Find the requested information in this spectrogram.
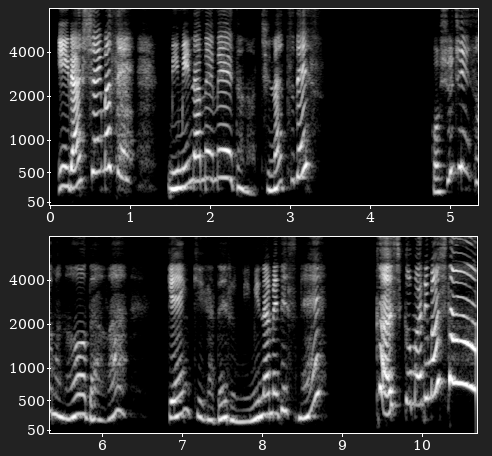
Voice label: いらっしゃいませ, ASMR

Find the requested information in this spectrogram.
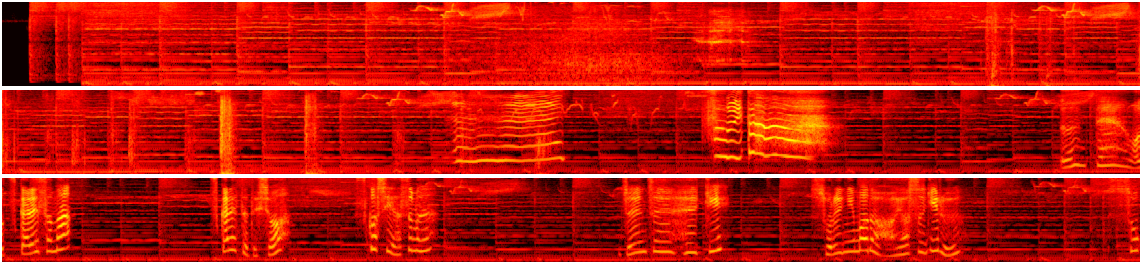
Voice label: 散策, ASMR

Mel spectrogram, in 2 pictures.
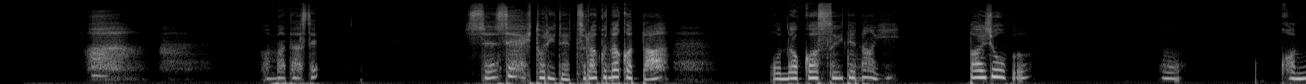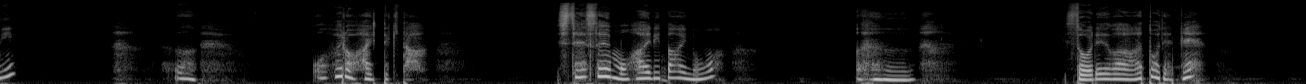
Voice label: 密やかなお泊り (右耳)

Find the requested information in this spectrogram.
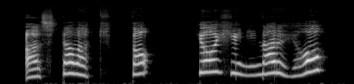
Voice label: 励ましボイス

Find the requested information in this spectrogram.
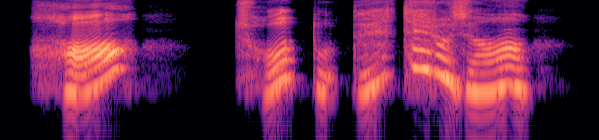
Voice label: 女の子台詞

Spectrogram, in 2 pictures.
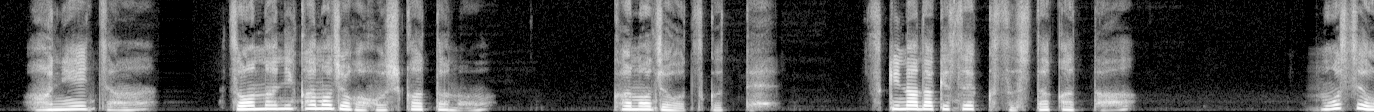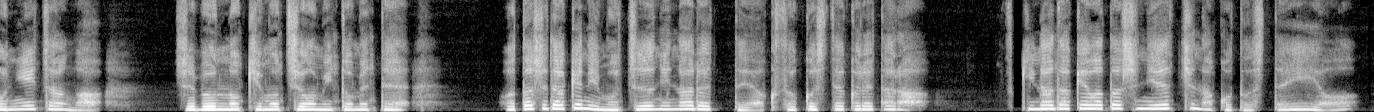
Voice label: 妹 台詞

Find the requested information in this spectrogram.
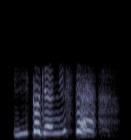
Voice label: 彼女の電話台詞, ASMR

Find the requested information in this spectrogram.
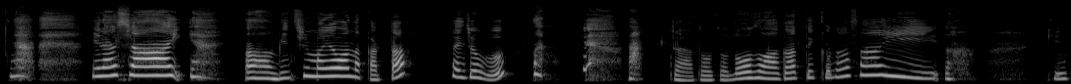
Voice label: アドリブボイスドラマ モノラル; 貴方をお出迎え

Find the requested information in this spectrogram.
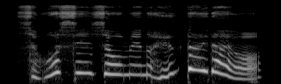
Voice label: mob女子台詞

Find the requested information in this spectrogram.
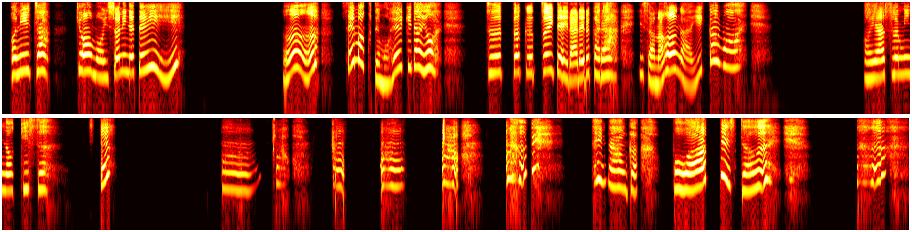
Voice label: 長女 おやすみボイス

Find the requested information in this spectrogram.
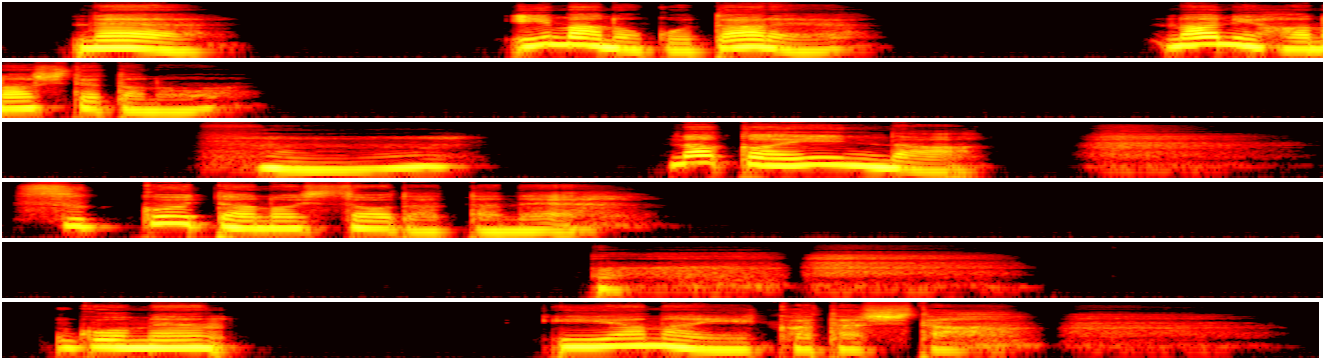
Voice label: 恋人ボイス 女子高生

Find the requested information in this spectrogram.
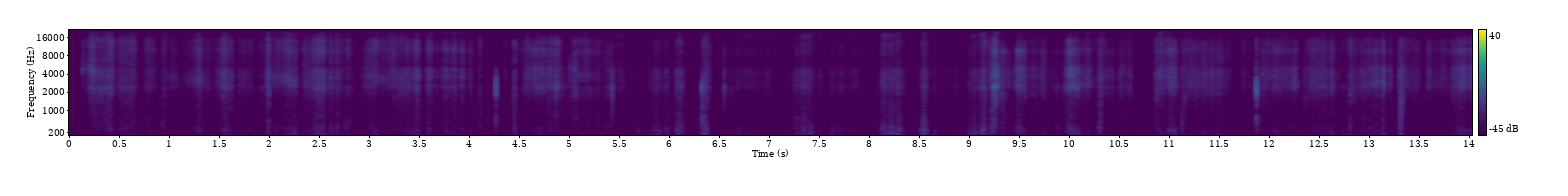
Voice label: うっとり耳かき（左）（秒針音無し）; お屋敷づとめ。Vol.5―一之瀬梨蘭 リラクゼーション岩盤浴―

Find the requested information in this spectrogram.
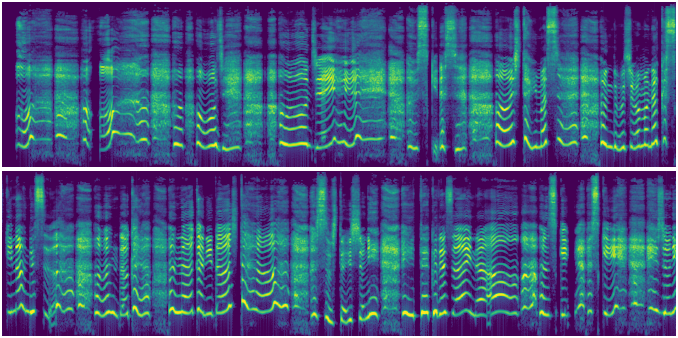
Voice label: トドメボイス

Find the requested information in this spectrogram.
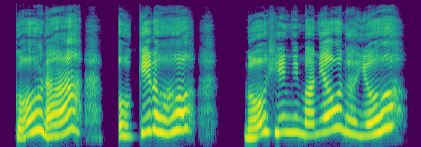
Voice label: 幼馴染, 幼馴染の女の子

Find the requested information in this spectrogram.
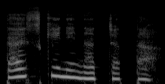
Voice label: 大好きになっちゃった, 恋人に甘える口調

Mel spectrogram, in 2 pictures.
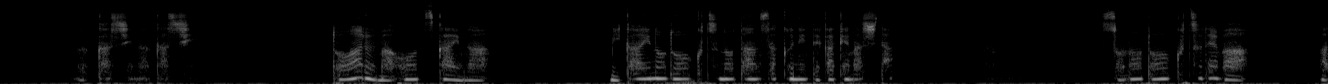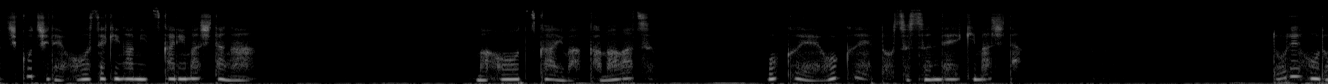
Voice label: おまけの朗読オンリートラック 左

